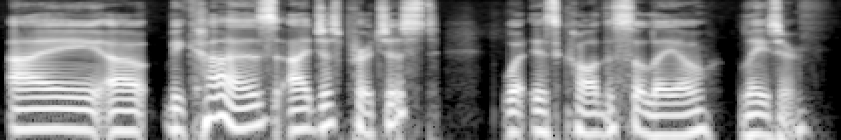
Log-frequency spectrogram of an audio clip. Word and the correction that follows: Solea: Soleo Laser, S-O-L-E-A. And that what's cool about the Soleo Laser is it, I think I'm saying it wrong. Solea, not Soleo. Soleo Laser. I just spelled it and then I said it wrong.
